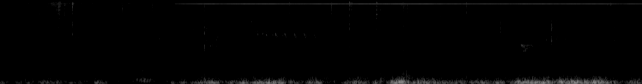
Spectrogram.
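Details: Roadside herd of cows grazing on green grass; deep, rapid crunching and tearing of grass in dense low bursts that grow louder through the second half, with soft rustling.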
